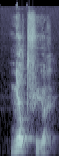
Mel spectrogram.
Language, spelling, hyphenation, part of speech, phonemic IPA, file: Dutch, miltvuur, milt‧vuur, noun, /ˈmɪlt.fyr/, Nl-miltvuur.ogg
- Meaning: anthrax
